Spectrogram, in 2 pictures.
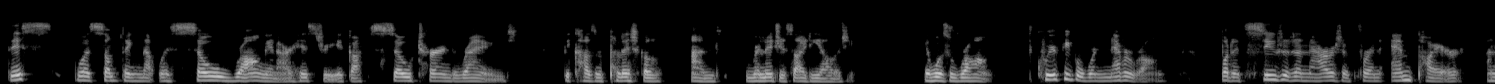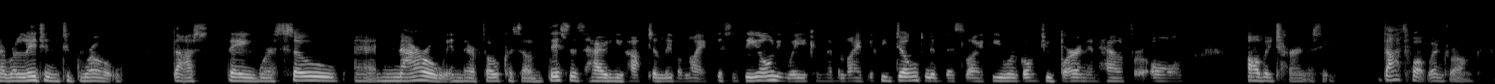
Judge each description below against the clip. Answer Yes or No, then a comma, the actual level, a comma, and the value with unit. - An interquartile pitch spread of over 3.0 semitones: No, narrow, 2.6 semitones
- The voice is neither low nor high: Yes, medium, 165 Hz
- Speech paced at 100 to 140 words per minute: No, average, 185 wpm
